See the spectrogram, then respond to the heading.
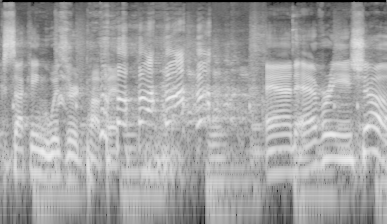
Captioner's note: Zach laughs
